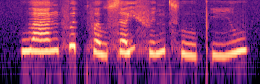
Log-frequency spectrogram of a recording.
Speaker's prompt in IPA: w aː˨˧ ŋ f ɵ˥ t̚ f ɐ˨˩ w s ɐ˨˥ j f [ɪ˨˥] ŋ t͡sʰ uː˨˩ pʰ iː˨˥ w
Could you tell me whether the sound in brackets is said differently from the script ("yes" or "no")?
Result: no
